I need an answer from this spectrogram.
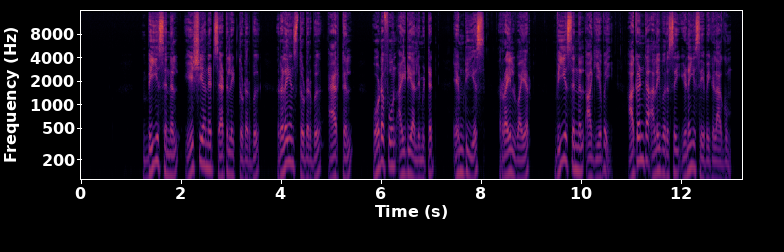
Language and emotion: Tamil, neutral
